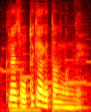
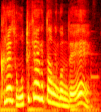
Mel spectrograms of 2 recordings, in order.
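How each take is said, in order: First: The voice is lowered and calm. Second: The voice is raised and agitated. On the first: The speaker calls it right. "목소리를 가라앉혀요" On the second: The speaker calls it wrong. "이렇게 말하지 않고요"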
